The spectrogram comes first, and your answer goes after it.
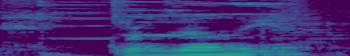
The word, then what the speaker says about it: Roselia: Just for relative size comparisons, you do see the Jazz wears Roselia, that's how you say it, and it's massive compared to it.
